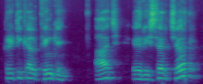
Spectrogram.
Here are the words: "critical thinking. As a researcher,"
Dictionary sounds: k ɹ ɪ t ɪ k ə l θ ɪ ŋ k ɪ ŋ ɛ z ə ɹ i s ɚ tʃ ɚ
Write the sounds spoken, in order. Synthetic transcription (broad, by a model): k ɹ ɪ t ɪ k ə l t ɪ ŋ k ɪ ŋ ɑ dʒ ə ɹ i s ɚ tʃ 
